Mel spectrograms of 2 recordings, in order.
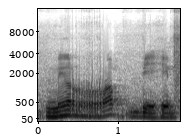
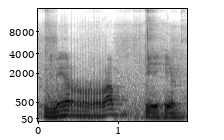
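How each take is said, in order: No difference in how they are said.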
